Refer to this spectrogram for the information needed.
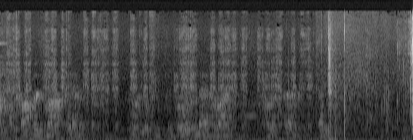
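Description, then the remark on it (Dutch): Pen scratching steadily across paper as something is written down, with muffled voices murmuring underneath, ending in a few sharper taps and scrapes. “Even wachten hoor. Dan moet iets opschrijven ook.”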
